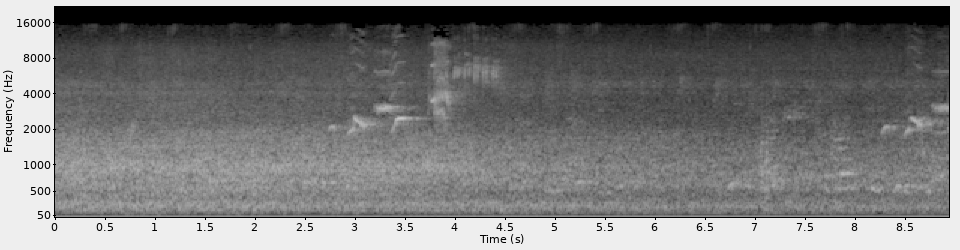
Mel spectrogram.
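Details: Blackbird song recorded on December 17, the bird never repeating itself: a short burst of whistled, fluty notes near the middle, then quieter scattered phrases later, over constant hiss.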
